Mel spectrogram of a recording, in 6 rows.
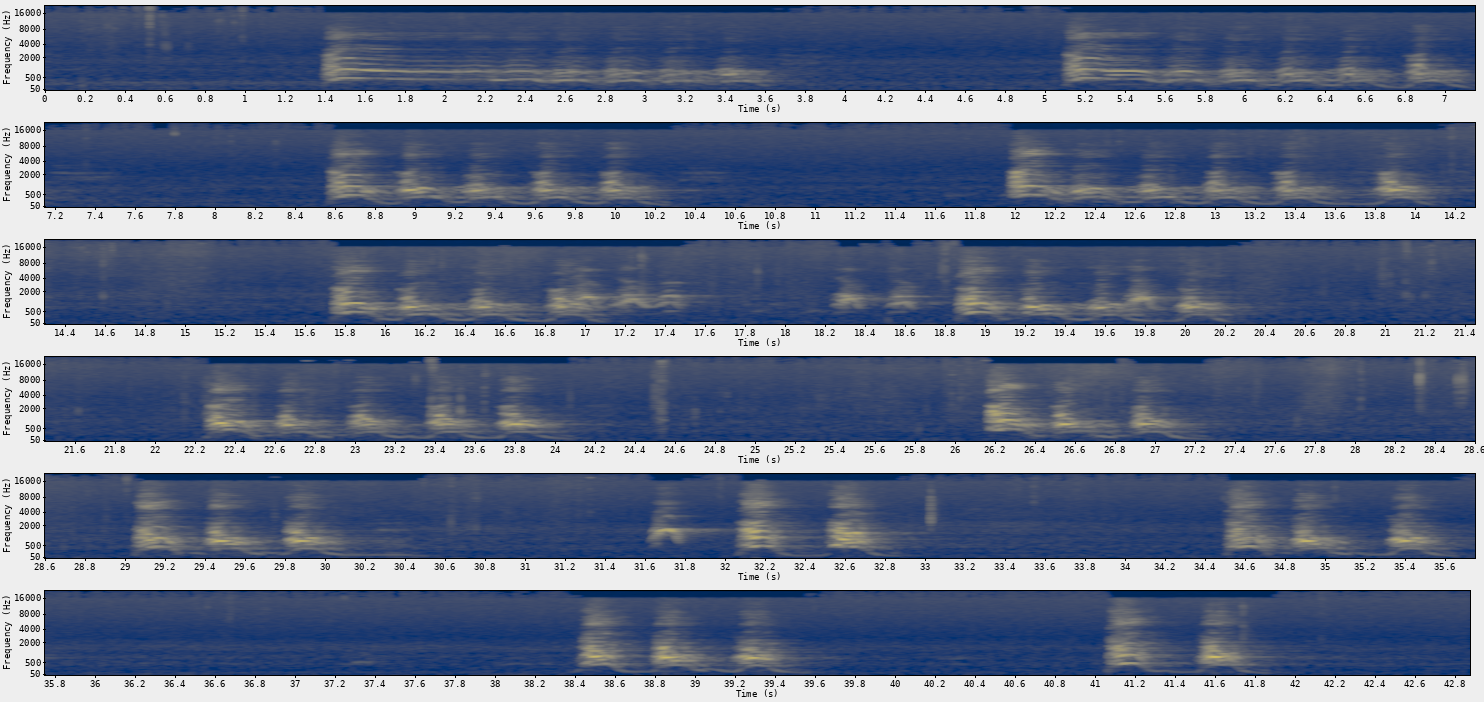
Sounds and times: Dog barking 0:01.4 - 0:03.8
Dog barking 0:05.1 - 0:07.4
Dog barking 0:08.6 - 0:10.6
Dog barking 0:11.7 - 0:14.3
Dog barking 0:15.7 - 0:20.4
Dog barking 0:22.2 - 0:24.2
Dog barking 0:26.1 - 0:27.4
Dog barking 0:29.0 - 0:30.5
Dog barking 0:31.6 - 0:33.0
Dog barking 0:34.5 - 0:35.8
Dog barking 0:37.3 - 0:37.5
Dog barking 0:38.3 - 0:39.7
Dog barking 0:41.1 - 0:42.1

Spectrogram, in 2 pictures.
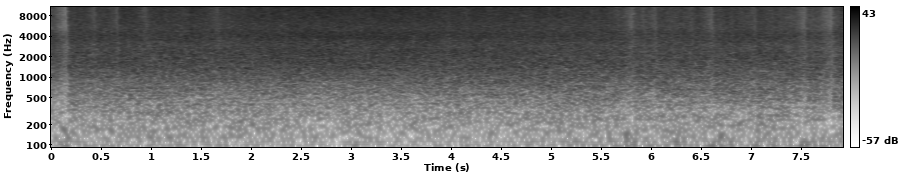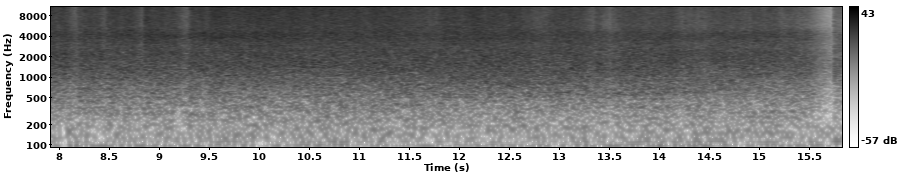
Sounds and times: Firecrackers sound 0:00.0 - 0:15.8
walking in the Street 0:00.0 - 0:15.8

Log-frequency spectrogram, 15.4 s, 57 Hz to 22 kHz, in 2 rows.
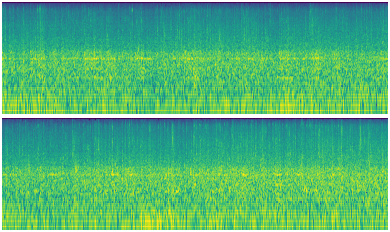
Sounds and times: light ice rain 0:00.0 - 0:15.4

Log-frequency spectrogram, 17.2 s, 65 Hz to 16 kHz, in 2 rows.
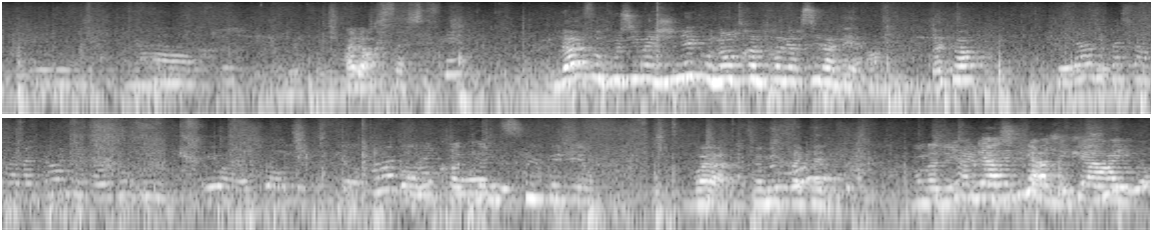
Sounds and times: enfants 0:00.2 - 0:13.7

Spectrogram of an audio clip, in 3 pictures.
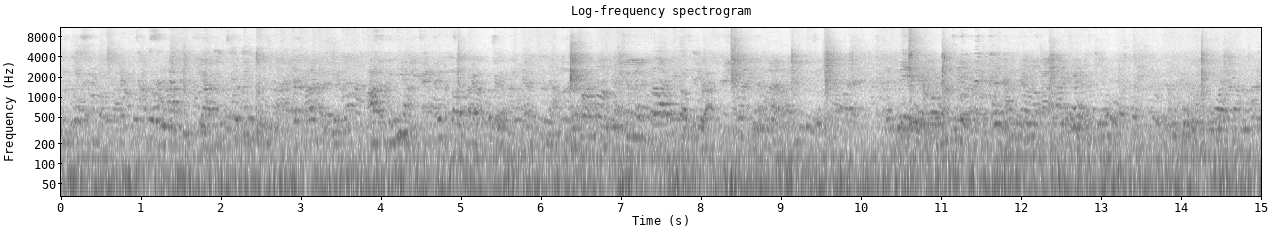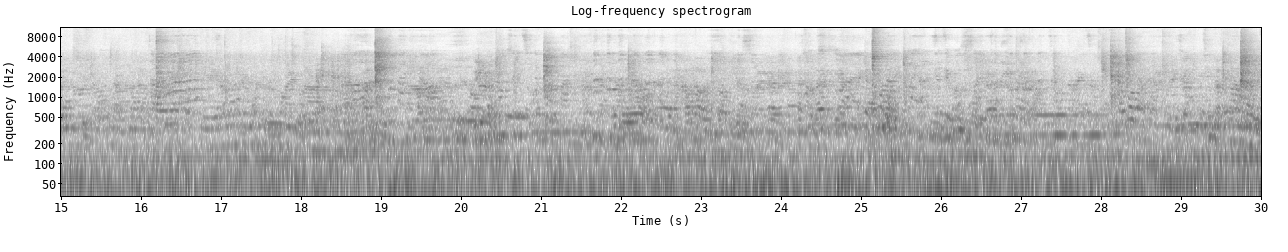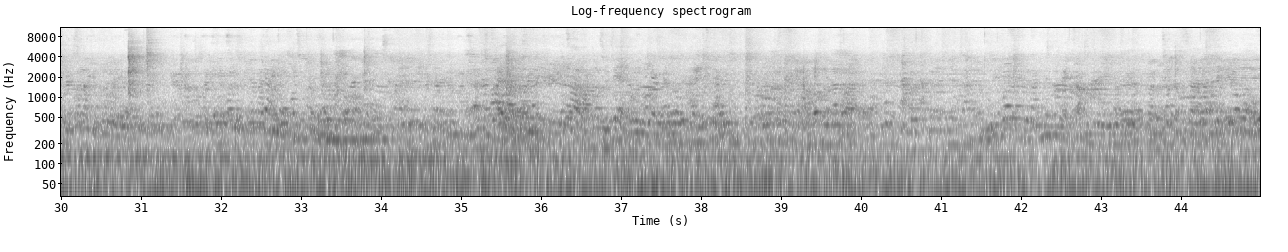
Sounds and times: elderly are playing chess 0:00.2 - 0:44.9

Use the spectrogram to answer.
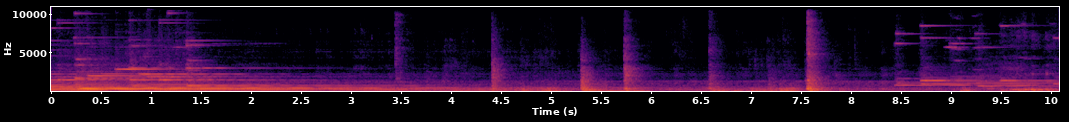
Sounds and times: antique Olympia music box plays the ragtime tune 0:00.0 - 0:03.0
Occasional hand-cranking 0:00.0 - 0:10.0
antique Olympia music box plays the ragtime tune 0:08.4 - 0:10.0

